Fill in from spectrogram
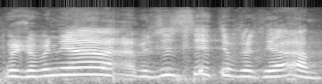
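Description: A man with a Mexican accent voicing a scheming middle-aged housewife in a soft, wheedling voice. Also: very high-pitched, moderate pace, vocal fry, pitched above the performer's own voice, exaggerated voice. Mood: coaxing. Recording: echoey hall, faint background noise.

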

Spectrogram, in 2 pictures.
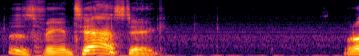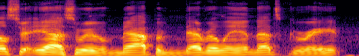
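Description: Browsing a video game's shop menus, this young man hosts his gaming channel with casual commentary, excited and rambling and leaning on many fillers. His nose sounds stuffed up, and he speaks in a mid-range voice at a moderate pace.

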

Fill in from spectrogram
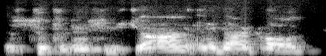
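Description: A man's voice: medium pitch, normal speed, a little mellow, lo-fi sound. A man, a guest drummer, telling a story in an interview and acting out phone calls in different voices.

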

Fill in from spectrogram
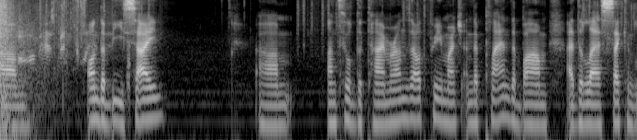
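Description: A man casting a live shooter match, amused and often laughing in disbelief at the plays. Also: lowish voice. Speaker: esports caster. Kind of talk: live game commentary. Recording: game gunfire noise behind voice. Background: game gunshots and clicks.

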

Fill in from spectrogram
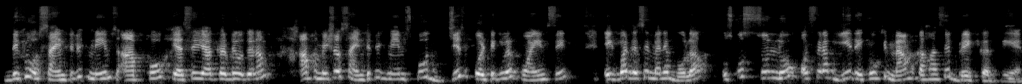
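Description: A woman's voice: high-pitched, breathy edge. A woman teaching a live online biology class, chatty and coaxing, mixing English terms into her talk.

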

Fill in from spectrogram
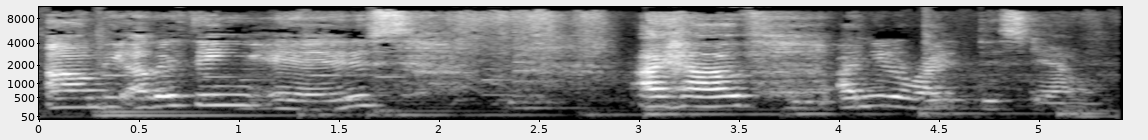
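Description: A woman's voice: high-pitched, slow, over music. Chatty young woman vlogging, a little far off. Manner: chatty, filler-heavy, talking while tidying. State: out of breath. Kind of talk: casual vlog talk.

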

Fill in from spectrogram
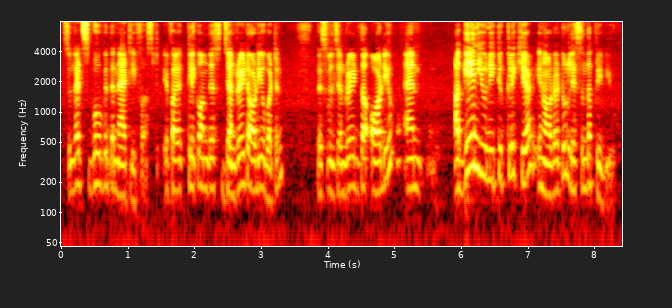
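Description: A man talks through a software tutorial one step at a time, stopping often to check in and repeating words as he goes. His voice sits a little high and cuts through sharply. The recording is dry and close, with no room sound. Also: fast, no room sound. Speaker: tutorial presenter.

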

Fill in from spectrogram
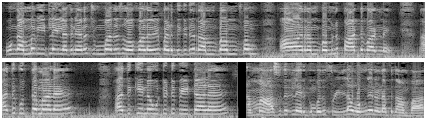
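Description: A woman's voice: medium pitch, fairly even intonation, normal speed, slight background noise, close to an everyday voice. A woman playing a grown son who pleads with and nags his weeping father, in a Kanyakumari accent. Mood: pleading. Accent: Kanyakumari Tamil. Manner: pleading, nagging. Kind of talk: comic sketch acting.

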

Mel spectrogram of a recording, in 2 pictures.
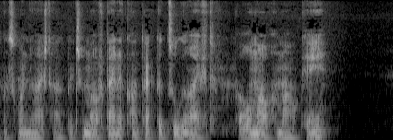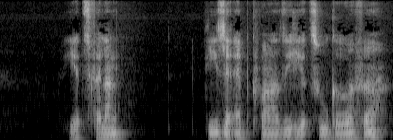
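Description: A man's voice: lowish voice, gravelly, dark tone, husky. A man talking viewers through phone settings in a casual, chatty tutorial, speaking straight to his audience. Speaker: tech YouTuber. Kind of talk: screen-recorded app tutorial. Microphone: studio microphone.

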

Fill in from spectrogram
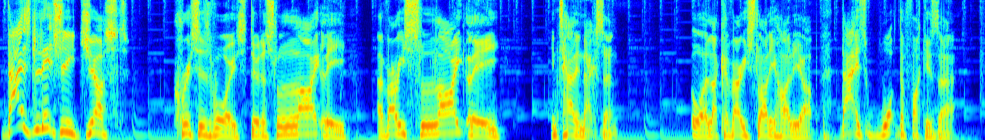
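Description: Excitable streamer, rambling and animated. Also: male voice, fairly high pitch, unhurried, soft background music. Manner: excitable, rambling, swears freely; self-interrupting, scattered. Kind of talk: live reaction commentary.

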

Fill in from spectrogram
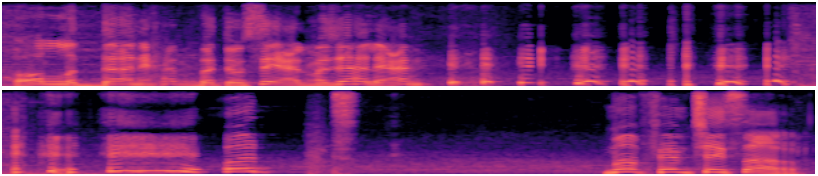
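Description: A man's voice: high-pitched, quick pace, long pauses, a bit bright, faint music behind. A man streaming a game, chatting and reacting aloud and greeting viewers by name. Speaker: gaming streamer. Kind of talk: casual gameplay commentary.

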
